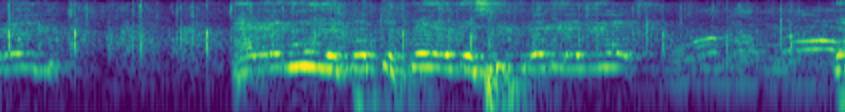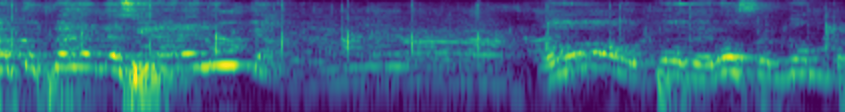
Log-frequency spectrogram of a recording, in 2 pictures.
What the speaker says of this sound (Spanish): dale ese fuerte aplauso al Rey de Reyes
